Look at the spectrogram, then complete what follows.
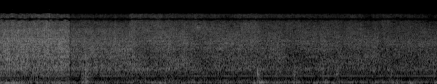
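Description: Chopped zucchini, onions and tomatoes sizzling in hot oil in a pot, stirred with a silicone spatula. The sizzle eases gradually.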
